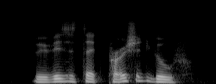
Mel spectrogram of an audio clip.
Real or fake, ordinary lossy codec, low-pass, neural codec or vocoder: fake; none; none; codec, 16 kHz, 0.3 kbps, FocalCodec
